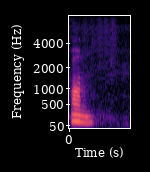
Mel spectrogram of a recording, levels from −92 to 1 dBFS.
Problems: none marked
